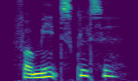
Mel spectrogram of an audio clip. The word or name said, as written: formindskelse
